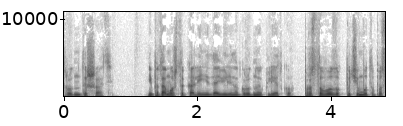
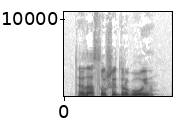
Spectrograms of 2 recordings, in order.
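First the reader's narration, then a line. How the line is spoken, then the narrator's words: Said gloomily. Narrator (Russian): мрачно сказал Столяров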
